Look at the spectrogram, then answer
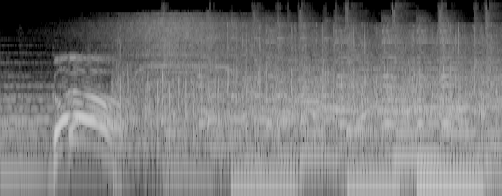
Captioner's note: audience cheering, applauding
